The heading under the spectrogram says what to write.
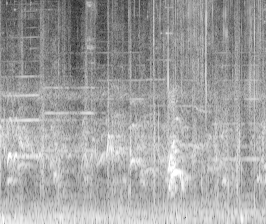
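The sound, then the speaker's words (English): Dogs bark in the distance, a few faint, scattered yips and barks rising over a low, steady outdoor rumble, with one slightly louder bark near the end. “But he could hear the men and dogs in the distance.”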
